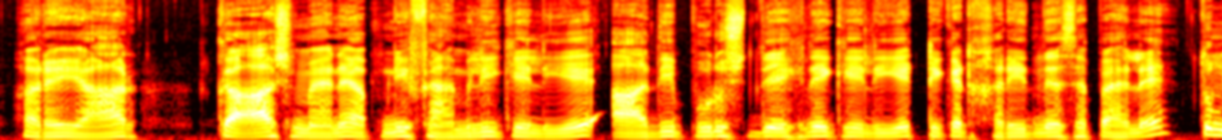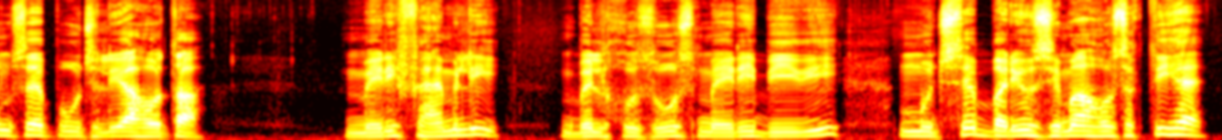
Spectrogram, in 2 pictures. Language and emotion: Urdu, fearful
